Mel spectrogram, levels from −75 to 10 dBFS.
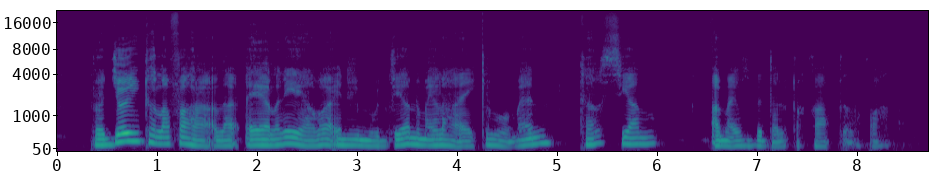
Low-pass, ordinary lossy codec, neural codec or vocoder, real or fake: none; none; codec, 44.1 kHz, 1.7 kbps, Pupu-Codec; fake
